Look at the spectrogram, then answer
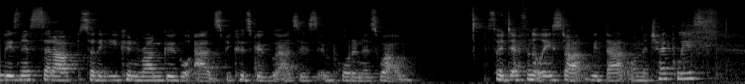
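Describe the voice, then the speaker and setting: A woman's somewhat breathy voice at a fairly quick pace. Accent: Australian. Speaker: beauty business owner and trainer. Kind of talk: tutorial. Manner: fast.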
